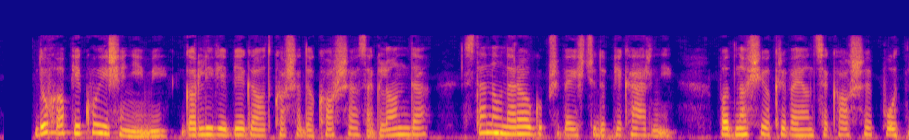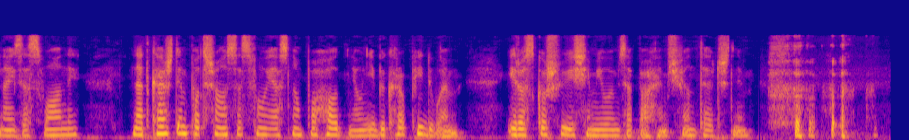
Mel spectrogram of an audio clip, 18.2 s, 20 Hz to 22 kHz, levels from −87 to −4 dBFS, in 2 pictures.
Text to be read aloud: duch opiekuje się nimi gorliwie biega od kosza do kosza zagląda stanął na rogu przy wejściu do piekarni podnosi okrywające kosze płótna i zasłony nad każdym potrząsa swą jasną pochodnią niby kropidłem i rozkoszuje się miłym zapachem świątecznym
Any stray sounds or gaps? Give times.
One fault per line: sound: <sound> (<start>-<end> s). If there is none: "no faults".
sound: laugh (16.8-17.9 s)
